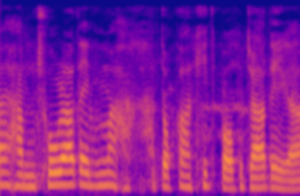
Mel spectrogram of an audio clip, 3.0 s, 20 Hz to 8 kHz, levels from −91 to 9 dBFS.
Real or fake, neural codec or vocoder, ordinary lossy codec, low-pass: fake; codec, 16 kHz, 2 kbps, FreqCodec, larger model; none; 7.2 kHz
